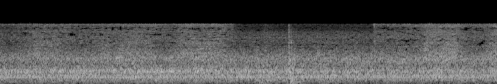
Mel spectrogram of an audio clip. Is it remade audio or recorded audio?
recorded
